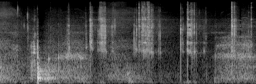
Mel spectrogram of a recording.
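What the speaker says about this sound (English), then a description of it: "I have tore up my 1/4" ratchet somewhere along the line. It don't hardly ratchet anymore." A worn 1/4-inch ratchet wrench, used while working on an Onan 4000 watt generator, gives a loud, close run of uneven mechanical clicks with irregular spacing and short pauses, no voices.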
